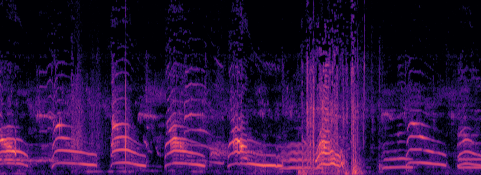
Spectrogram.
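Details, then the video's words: Kitten calling insistently with a quick series of high, arching meows, short and rising then falling, broken around the middle by a brief harsh, noisy burst before the mewing resumes. "Billi ki sound -cat sound -Nocopyright sound-Billi ki awaj"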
